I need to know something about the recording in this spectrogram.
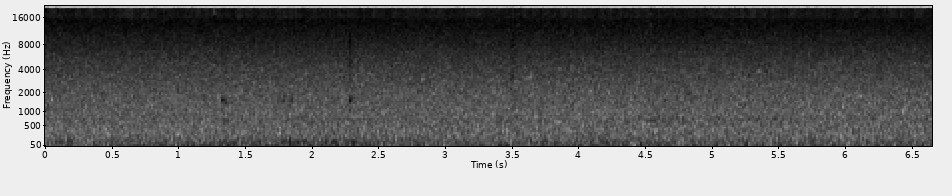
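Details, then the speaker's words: Philco 91A AM radio on limited power after reinstalling a rewound coil: only a soft, steady hiss with no station; the audio and tone control work, but the set is not receiving, cause unknown. "well isn't that a disappointing result now what am I doing wrong here"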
